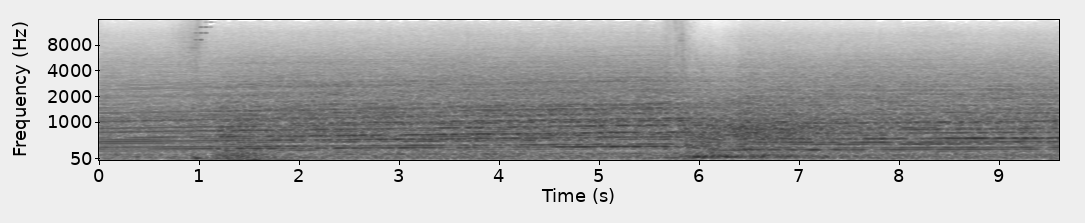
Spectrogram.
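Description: A racing car engine echoes loudly through a tunnel.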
